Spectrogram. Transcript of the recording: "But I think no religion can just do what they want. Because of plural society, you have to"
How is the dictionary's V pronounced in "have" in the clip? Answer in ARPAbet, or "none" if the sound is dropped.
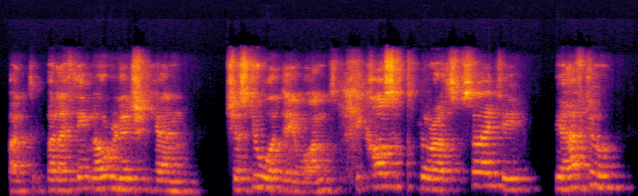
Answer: F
